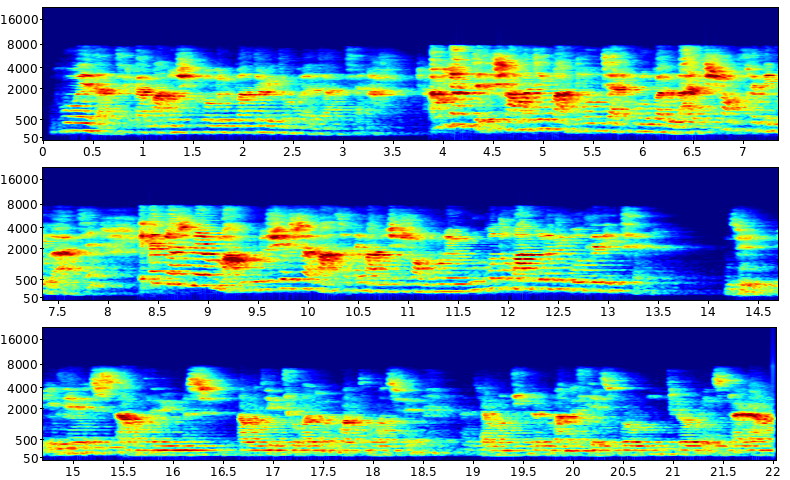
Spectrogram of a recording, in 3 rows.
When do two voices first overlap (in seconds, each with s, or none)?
none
